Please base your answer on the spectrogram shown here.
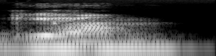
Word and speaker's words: Guillaume: They have trouble with Guillaume pronunciation. It's like Guillaume.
